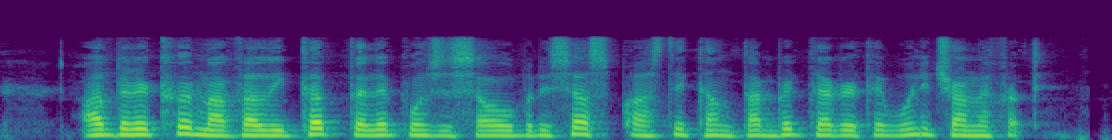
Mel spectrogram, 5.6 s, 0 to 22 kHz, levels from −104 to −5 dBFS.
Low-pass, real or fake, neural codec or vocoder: 7.2 kHz; fake; codec, 16 kHz, 0.5 kbps, FunCodec, trained on LibriTTS, 25 frames a second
